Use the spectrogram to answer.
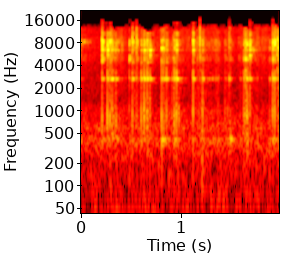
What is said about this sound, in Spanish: sonido era el de un dedo golpeando el vidrio. Otra vez.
